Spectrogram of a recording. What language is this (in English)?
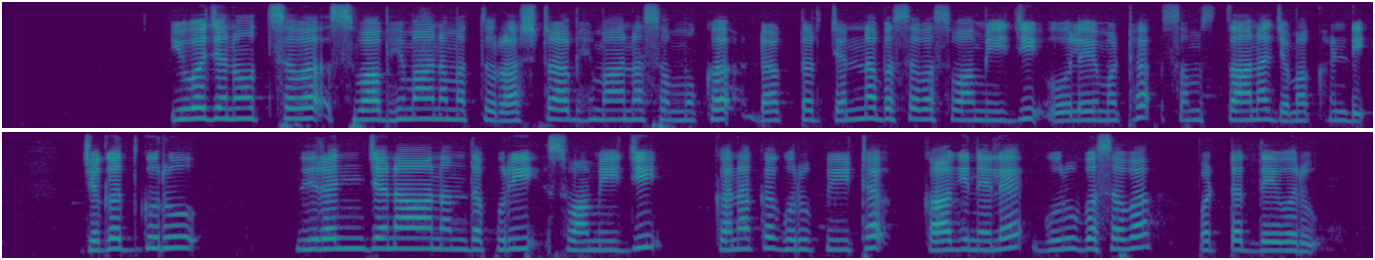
Kannada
